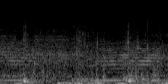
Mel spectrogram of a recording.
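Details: A cow, not yet calved, gives a low, droning moo in the days before Christmas, still calling for her weaned calf during feeding, over the steady mechanical hum of mobile grain grinding.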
